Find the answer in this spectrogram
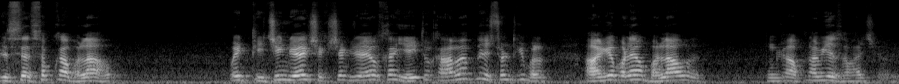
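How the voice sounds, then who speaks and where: A man's raised, projected voice, high in pitch, at a moderate pace with ordinary pitch variation and long, frequent pauses. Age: 80s+. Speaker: engineer and video creator. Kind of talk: casual talk to camera. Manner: halting.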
